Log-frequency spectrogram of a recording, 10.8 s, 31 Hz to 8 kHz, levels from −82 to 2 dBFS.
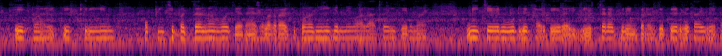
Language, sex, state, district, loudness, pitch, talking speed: Hindi, female, Chhattisgarh, Rajnandgaon, -28 LUFS, 175 Hz, 220 wpm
